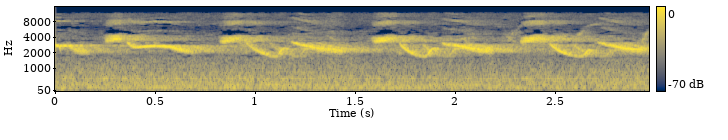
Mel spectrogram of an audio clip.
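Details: Chinese hwamei, listed among the worst invasive alien species, singing a cheerful complex song: loud slurred whistles that swoop downward, repeated in quick sets of paired notes throughout, over a calm outdoor background.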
